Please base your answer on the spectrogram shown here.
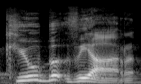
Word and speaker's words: cyubeVR: Questo è Cube VR, scritto CY. Ube. Però vi assicuro che si pronuncia Cube VR, anche perché c'è una voce nel menu principale che dice Welcome to Cube VR.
